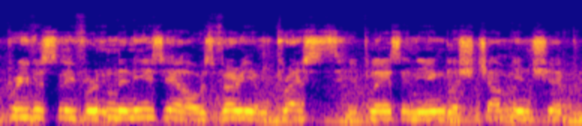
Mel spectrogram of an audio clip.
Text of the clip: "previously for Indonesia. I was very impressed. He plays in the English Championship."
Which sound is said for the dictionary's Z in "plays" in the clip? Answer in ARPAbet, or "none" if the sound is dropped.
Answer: Z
